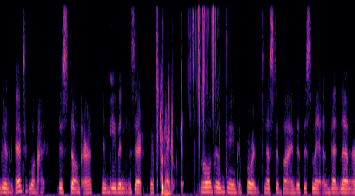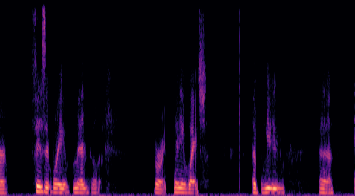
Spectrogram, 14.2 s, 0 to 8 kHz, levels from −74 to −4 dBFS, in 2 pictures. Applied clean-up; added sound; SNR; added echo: neural diffusion model UNIVERSE++.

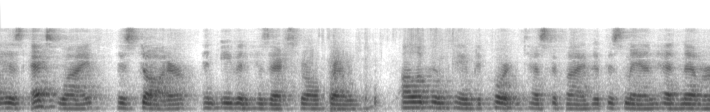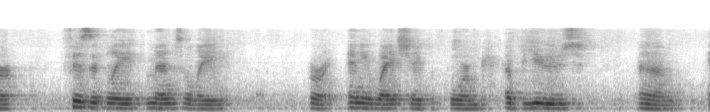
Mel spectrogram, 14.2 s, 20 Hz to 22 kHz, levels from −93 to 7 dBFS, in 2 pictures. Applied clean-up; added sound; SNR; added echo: neural separator model SepFormer DNS4.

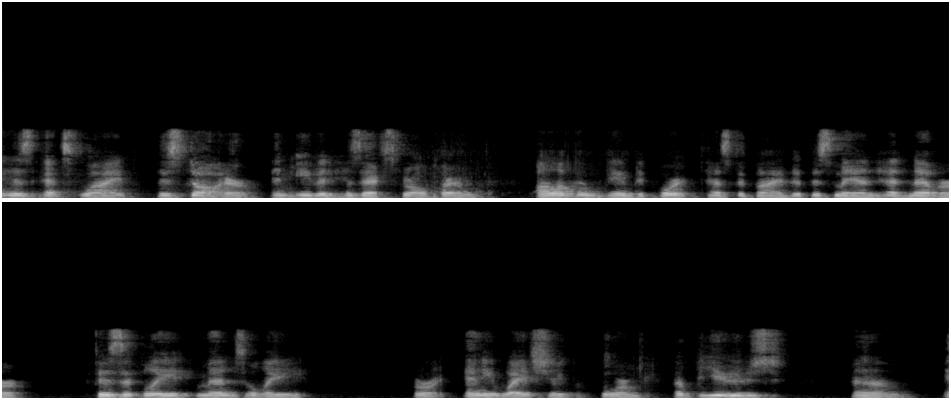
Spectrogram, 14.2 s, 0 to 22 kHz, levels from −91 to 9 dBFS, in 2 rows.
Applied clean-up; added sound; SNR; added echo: neural mask model DeepFilterNet 3.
